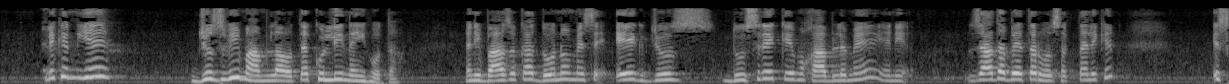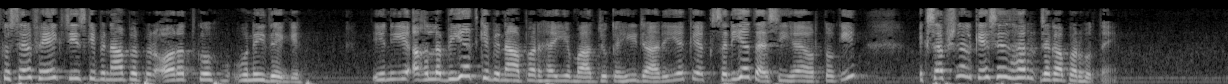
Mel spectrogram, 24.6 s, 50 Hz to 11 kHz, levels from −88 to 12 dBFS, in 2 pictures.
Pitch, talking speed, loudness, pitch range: 230 Hz, 175 wpm, -20 LUFS, 190-275 Hz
